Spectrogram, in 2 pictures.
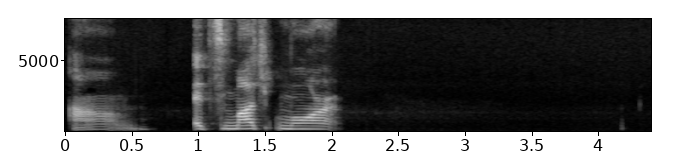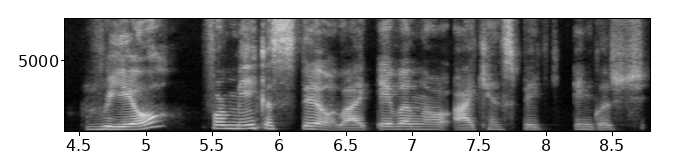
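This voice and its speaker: A woman's voice: lowish voice, slow pace, long pauses, no echo. A young woman from Taiwan with a Taiwanese accent, whose first language is Mandarin, talking casually to camera in a chatty way with many fillers and small grammar slips. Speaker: software engineer and vlogger.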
